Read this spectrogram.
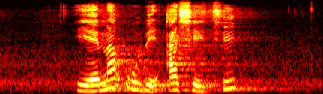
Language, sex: Northern Sotho, male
